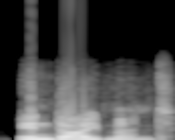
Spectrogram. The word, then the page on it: indictment: American English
